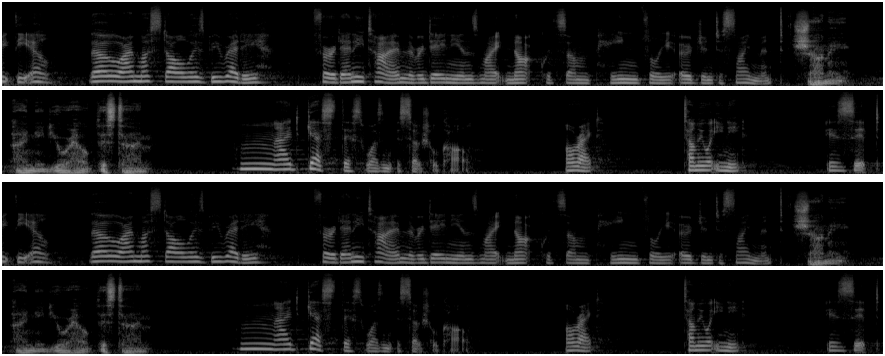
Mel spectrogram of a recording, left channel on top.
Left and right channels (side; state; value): right; quieter; 4.3 dB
